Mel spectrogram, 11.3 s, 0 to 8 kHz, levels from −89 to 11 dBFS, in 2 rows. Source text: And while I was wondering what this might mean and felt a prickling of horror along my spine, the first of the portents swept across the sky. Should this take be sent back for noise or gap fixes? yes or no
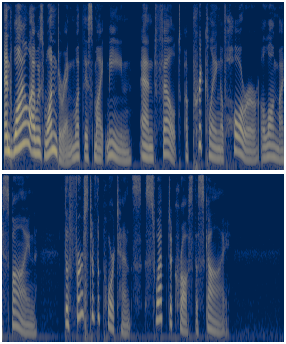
no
